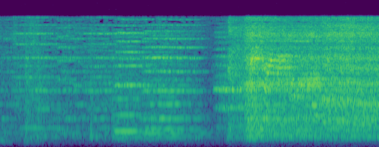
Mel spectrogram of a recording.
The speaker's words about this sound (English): The train was coming in like that.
